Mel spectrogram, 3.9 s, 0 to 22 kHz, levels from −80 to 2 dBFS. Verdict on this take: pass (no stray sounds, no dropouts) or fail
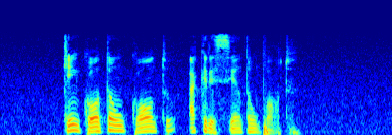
pass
